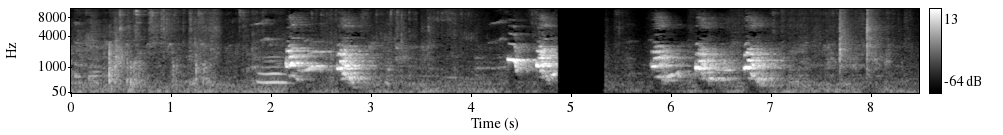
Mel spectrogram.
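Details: Two young Belgian Malinois, Juvs the brown one and Jeff the black one, aged five months, give clusters of bright, clipped barks in twos and threes separated by quiet gaps, with a brief low growly sound early on.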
